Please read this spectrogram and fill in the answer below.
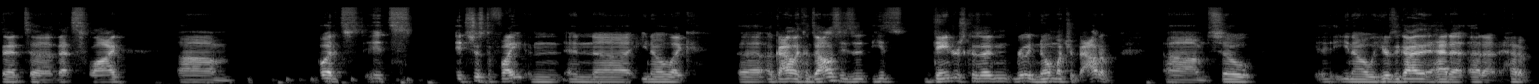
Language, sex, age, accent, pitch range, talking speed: English, male, 30-49, American, 110-125 Hz, 185 wpm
